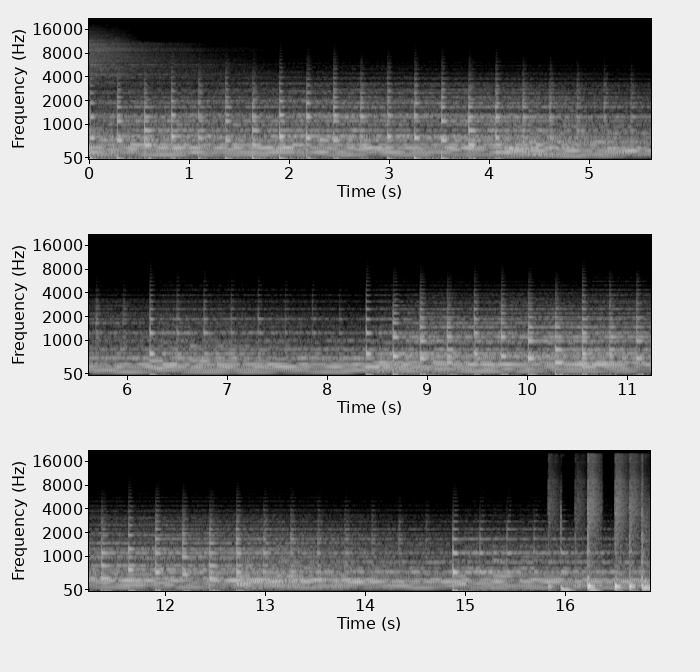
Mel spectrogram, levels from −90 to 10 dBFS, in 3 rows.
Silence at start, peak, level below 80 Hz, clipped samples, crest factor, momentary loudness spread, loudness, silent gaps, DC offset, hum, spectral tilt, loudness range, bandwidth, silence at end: 0 s; -2 dBFS; -40 dBFS; under 0.1%; 20 dB; 7 LU; -24 LUFS; none; under 0.1%; none; -7 dB/octave; 3 LU; over 20 kHz; 0 s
